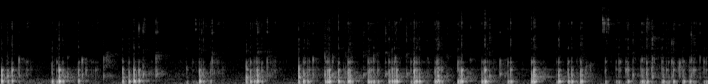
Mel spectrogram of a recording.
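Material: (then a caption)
Cardboard. Fingertips and short nails tap and scratch the front face of a large, flat, rectangular, hollow orange Fendi cardboard box held upright in both hands. The result is rapid clusters of dull, hollow, low thumps with very short decay and soft scratchy texture between them, and little high-frequency content. Soft mouth sounds may be mixed in.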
